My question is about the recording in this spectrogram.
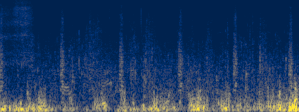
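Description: Wind buffeting an outdoor microphone: an uneven low rumble that rises and falls.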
